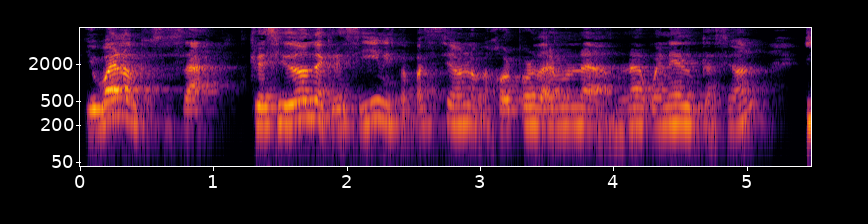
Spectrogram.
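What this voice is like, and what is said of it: Tapatío Mexican Spanish accent, posh-sounding. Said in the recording (Spanish): “mi acento, ¿no? Que sueno mamila ... es tapatío, pues, hablo como hablo”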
